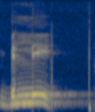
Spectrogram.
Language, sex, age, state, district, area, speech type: Punjabi, male, 30-45, Punjab, Fatehgarh Sahib, rural, read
